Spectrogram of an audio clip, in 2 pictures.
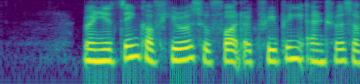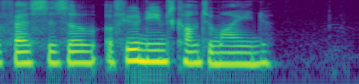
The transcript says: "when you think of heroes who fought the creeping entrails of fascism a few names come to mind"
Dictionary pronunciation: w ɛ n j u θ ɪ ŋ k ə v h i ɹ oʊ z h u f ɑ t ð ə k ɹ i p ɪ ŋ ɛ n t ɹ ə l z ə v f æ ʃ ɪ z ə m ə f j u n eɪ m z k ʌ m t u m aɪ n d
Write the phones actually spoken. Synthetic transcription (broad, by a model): w ɛ n j u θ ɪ ŋ k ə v h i ɹ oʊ s h u f ɑ t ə k ɹ i p ɪ ŋ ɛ n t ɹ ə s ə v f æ s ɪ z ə m ə f j u n eɪ m s k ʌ m t u m aɪ n d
